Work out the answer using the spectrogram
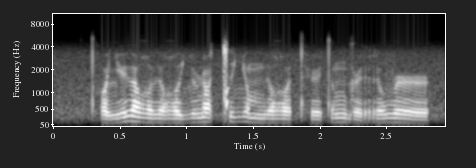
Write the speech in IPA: t̪ʰ ɔ lʲ ø ð a ʁʷ ə ð i ʁʷ i ʎ ø ɳ ɒ ǀ ɯ ʎ ɒ m i ʁʷ a t̪ʰ ø t̪ o ŋ ɡ ə˞ r o v ə˞

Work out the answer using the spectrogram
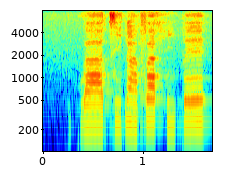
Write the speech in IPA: kʷ aː˨ t͡s i˨ ɗ ã˨ f a˦ h i˨ p ɛ˦

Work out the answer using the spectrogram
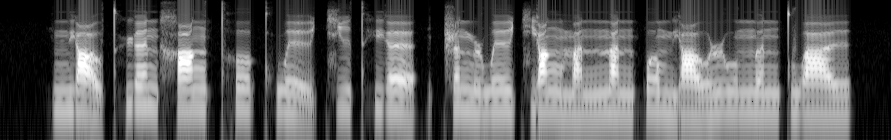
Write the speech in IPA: n̪ j ɑ̰˨˩ ʊ̯ t̪ʰ ɥ ɛ˥˩ n x ɑ˥ ŋ t̪ʰ ɤ˥ kʰ w ḛ˨˩ ɪ̯ t͡ɕ i˥ t̪ʰ j ɛ˥˩ | ʈ͡ʂ ə˥˧ n ɻ w e˥˧ ɪ̯ t͡ɕ j ɑ˥˩ ŋ m a˧˥ n n̪ a˧˥ n p ɤ˥˩ m j ɑ˧˥ ʊ̯ ɻ u˥ n̪ ə˥ n t̪ w a˥ ɪ̯

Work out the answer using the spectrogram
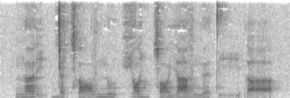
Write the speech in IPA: ŋ ɐ˧˥ ɾ ḭ˧˩˧ ʔ ɟ ɐ˧˩˧ c ɾ ɔ˧˩˧ v n u˧˩˧ ʔ ç ɔ˦˨ ʎ c ɔ˧˩˧ j a˧˥ v ŋ ɘ˧˩˧ t ḭ˧˥ | ɾ a̰˧˩˧

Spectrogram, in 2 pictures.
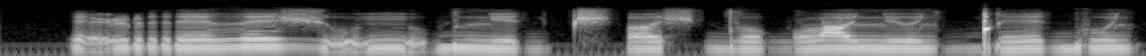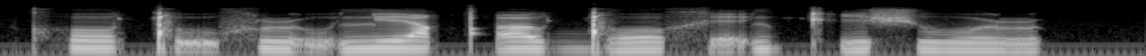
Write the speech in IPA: ḛ˨ ɭ r e˨ ð e˦ ʒ ṵ˨ n ṵ˦ ɡ lʲ e˨ ɡ t͡ʃʼ ʌ˨˦ ʃ d o˨ ɡ lˠ ʌ˦ lʲ ɯ˨ lʲ ɡ͡ǃ e˦ ɡ u˦ lʲ kʰ o˦ ǃ ṵ˦ x ɭ ṵ˨ lʲ e˦ qʼ u˦ ɡ͡ǃ o˦˨ x ḛ˦ lʲ kʼ i˨ ʃ β u˨ ɭ

